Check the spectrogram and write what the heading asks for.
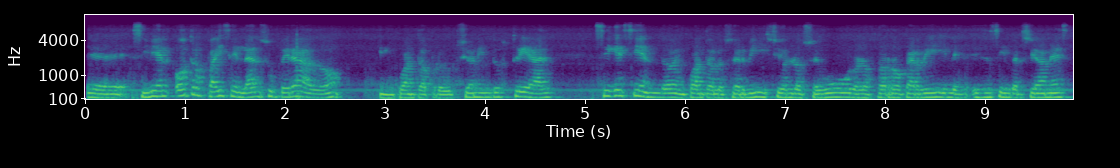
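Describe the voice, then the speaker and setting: A woman's voice: low-pitched, moderate pace, dark tone. A woman with an Argentine accent teaching a history class over a video call, lecturing and posing rhetorical questions to her students. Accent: Argentine Spanish. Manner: lecturing, asks rhetorical questions, frequent "este" fillers. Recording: muffled online call audio, faint noise.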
